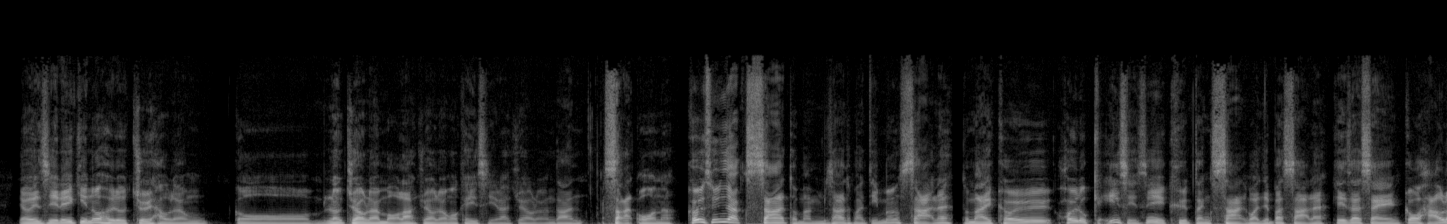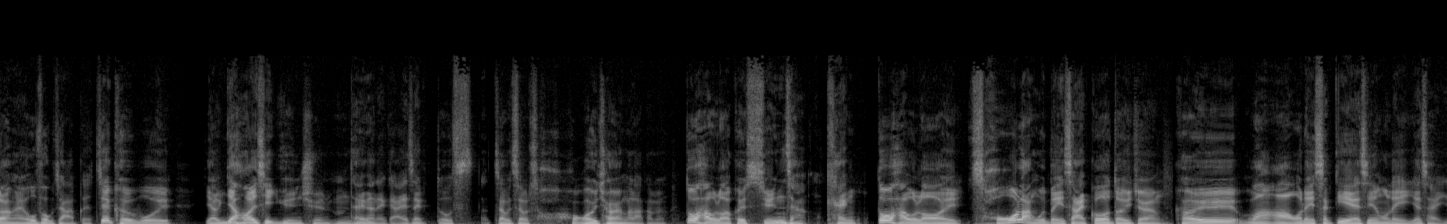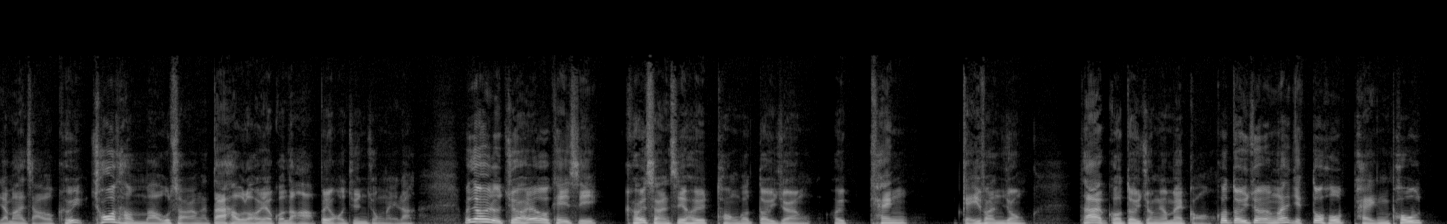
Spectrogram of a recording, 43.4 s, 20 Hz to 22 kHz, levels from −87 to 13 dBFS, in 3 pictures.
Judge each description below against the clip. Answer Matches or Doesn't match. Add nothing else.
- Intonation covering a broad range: Matches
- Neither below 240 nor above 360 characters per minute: Matches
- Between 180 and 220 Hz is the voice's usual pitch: Doesn't match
